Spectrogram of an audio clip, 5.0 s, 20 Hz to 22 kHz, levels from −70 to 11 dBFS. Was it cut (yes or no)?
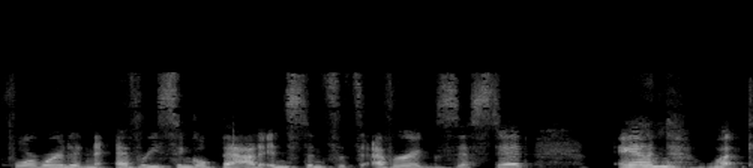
no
